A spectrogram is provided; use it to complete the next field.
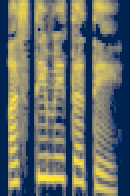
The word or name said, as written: ಅಸ್ತಿಮಿತತೆ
